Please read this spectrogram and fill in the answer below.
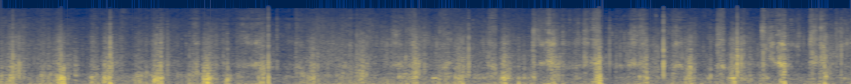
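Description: Someone biting and chewing dry freezer frost close up: a dense, irregular run of crisp, squeaky crunches.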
